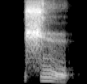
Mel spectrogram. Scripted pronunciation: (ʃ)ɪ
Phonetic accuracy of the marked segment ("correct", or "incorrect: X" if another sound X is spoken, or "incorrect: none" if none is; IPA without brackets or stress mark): correct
